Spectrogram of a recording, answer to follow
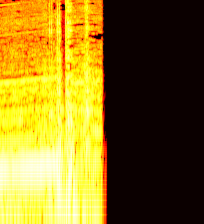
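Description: A short engine-rev sound effect for an animated logo, rising slightly in pitch and cutting off sharply about a second in.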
